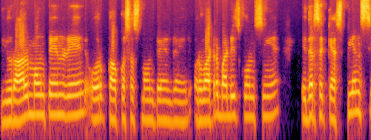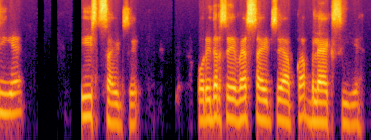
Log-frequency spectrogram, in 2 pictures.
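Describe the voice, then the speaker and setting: Patient male teacher, mellow, dry. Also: sits high, fairly even intonation, no echo. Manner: explains slowly with constant check-ins and repetition. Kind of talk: classroom lecture.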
